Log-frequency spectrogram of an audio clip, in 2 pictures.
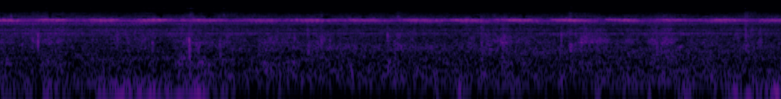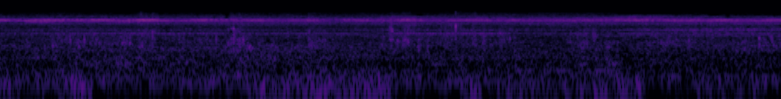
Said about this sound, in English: I hear a robust conehead back behind me somewhere.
